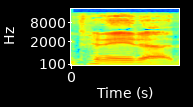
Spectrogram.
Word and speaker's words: Pineda: Ellsbury, Headley, or Pinata? – You couldn't pronounce that town in England, could you? – No, I didn't. I definitely stayed away from it. – Leicester? Anyway, Ellsbury, Headley, and Pineda.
